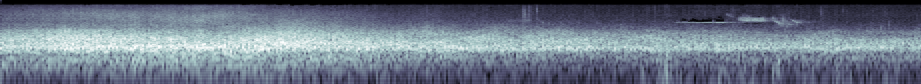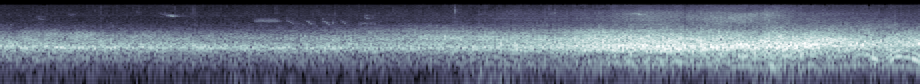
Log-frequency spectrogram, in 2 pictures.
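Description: Road traffic passing: a steady rushing noise that swells near the start, eases in the middle and swells again near the end. A short high bird chirp about seven seconds in.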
